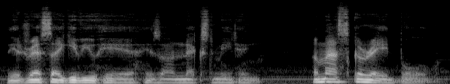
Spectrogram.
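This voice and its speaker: A man narrating a mystery game script in a measured, descriptive storytelling manner. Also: rumbling low, animated, darkish tone, breathy edge.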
